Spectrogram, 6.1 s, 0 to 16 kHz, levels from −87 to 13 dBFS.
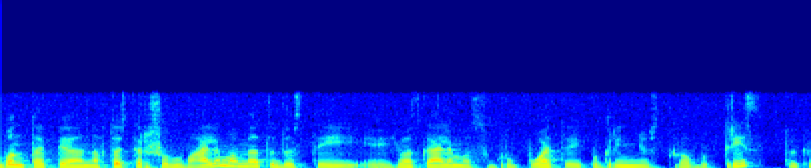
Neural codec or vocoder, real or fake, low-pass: none; real; 7.2 kHz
